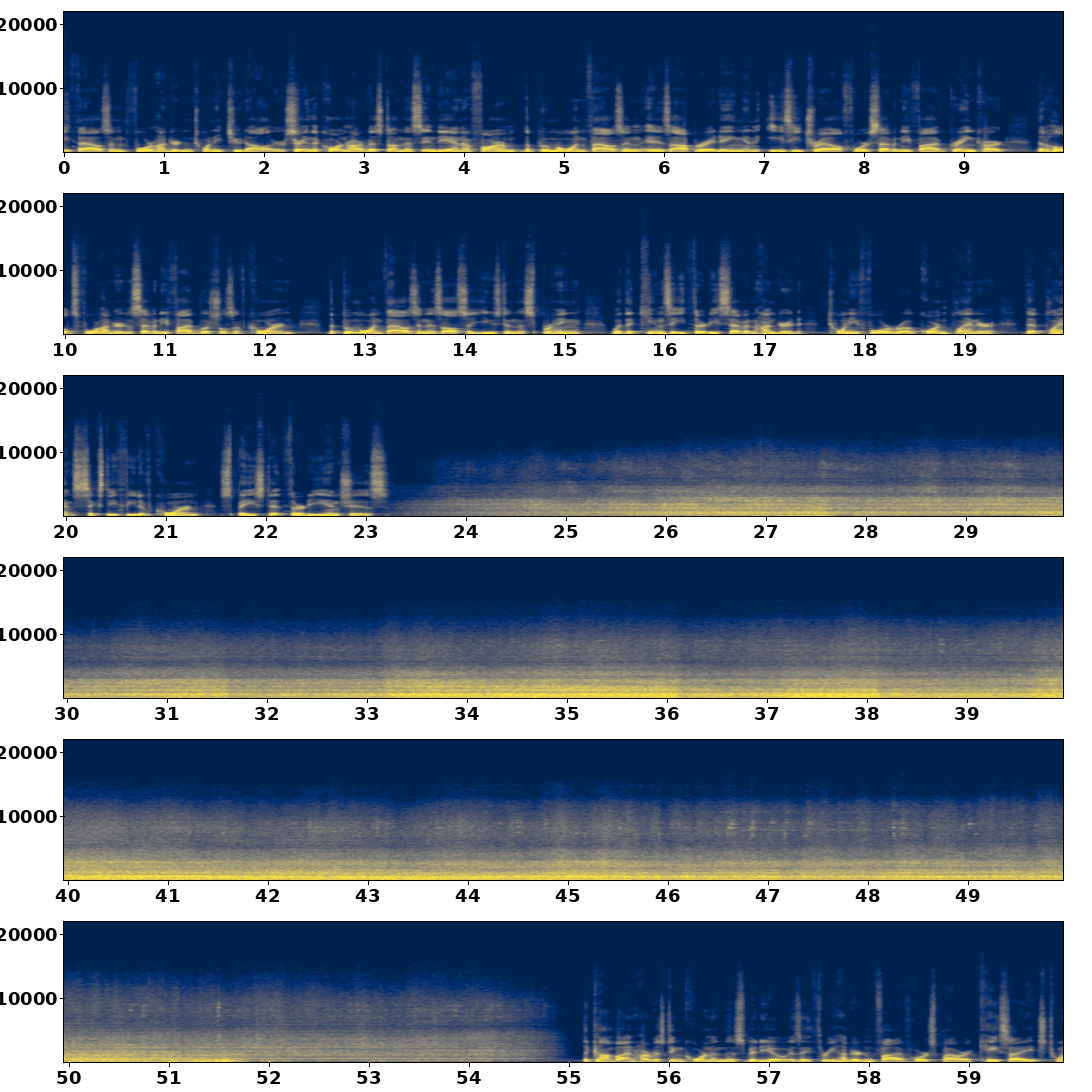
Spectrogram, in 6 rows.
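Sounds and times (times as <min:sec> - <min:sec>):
diesel engine running under load: 0:23.2 - 0:54.9.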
